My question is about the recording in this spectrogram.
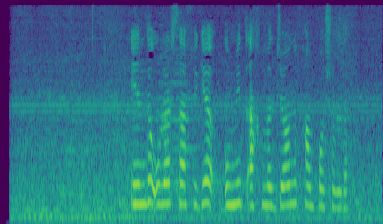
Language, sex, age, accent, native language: Uzbek, female, 18-24, Jizzax, Uzbek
